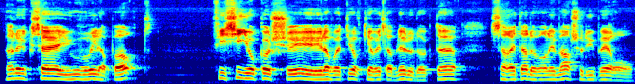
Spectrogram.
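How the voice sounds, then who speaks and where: A man narrating a classic novel in a measured, even reading. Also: medium pitch. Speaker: audiobook narrator.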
